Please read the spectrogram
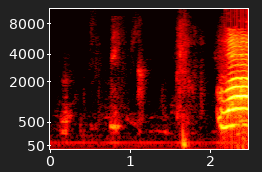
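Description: Near silence: room tone with a few faint soft sounds and one short dull thump near the end.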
